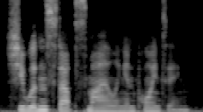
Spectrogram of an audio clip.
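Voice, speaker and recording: A woman's voice: medium pitch, moderate pace. A woman reading scripted story narration as the narrator of a radio play.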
